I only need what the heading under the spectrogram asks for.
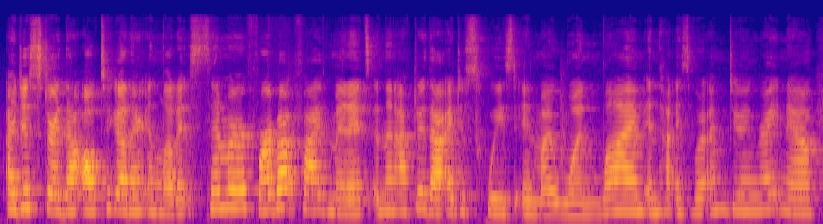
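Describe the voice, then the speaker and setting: A young woman narrating a casual cooking video from her home kitchen, chatty and relaxed, talking straight to her viewers. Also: sits high, moderate pace, hardly any pauses, reverberant. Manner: chatty, relaxed, addresses viewers as "you guys". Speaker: cooking channel host.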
